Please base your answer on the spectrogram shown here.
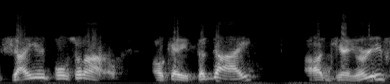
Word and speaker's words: Jair Bolsonaro: Okay, his name is Jair Bolsonaro. He's the correct pronunciation, Jair Bolsonaro.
